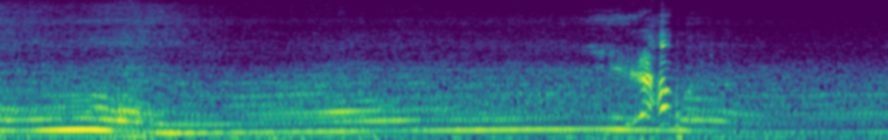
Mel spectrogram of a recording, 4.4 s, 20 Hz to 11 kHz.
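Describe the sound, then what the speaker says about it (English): A custom Mercedes-AMG C43 with a 3.0L V6 launches and accelerates hard, its engine note climbing steadily through gears with a brief sharp burst near the end, loud and close, while a voice speaks briefly. "That's a big launch. Look at that thing go."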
